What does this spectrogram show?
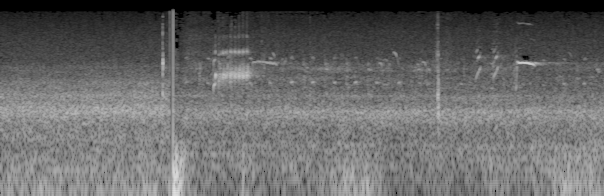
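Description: Outdoor rumble of wind on the microphone, broken by one sharp loud click nearly two seconds in. Right after it comes a short harsh bird call, then a few brief high chirps.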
